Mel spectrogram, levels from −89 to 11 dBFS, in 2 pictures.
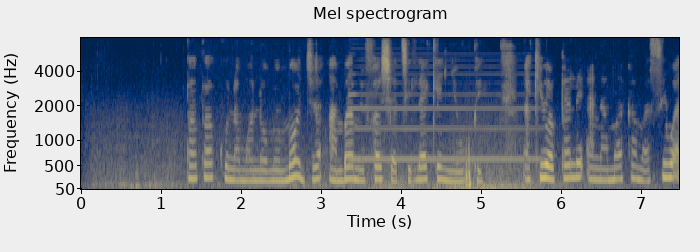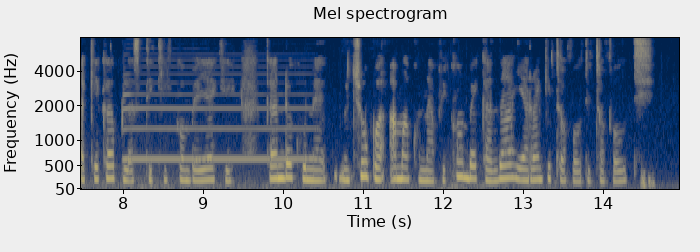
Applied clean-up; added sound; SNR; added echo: none; Wind instrument, woodwind instrument + Thunder / Rain; 13 dB; none.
